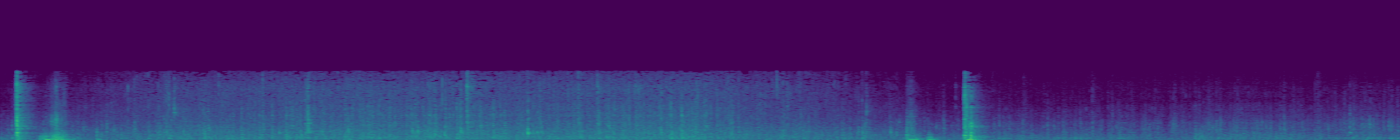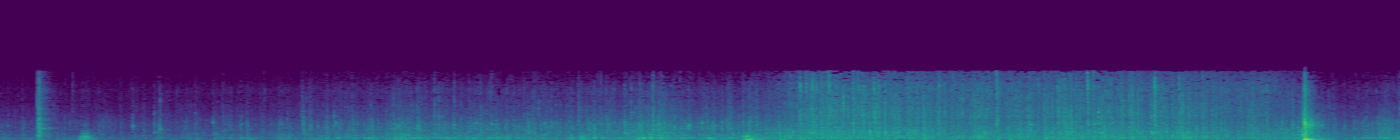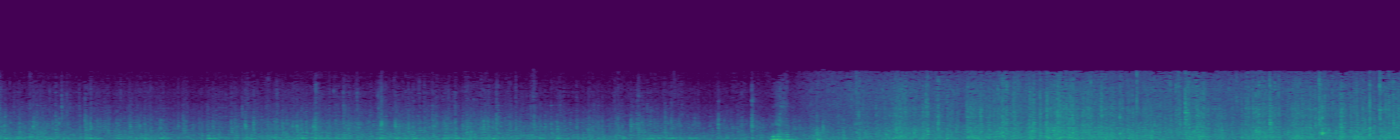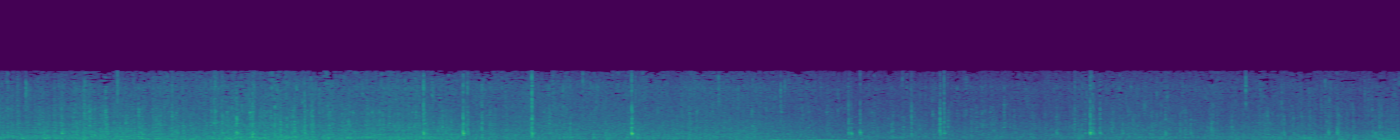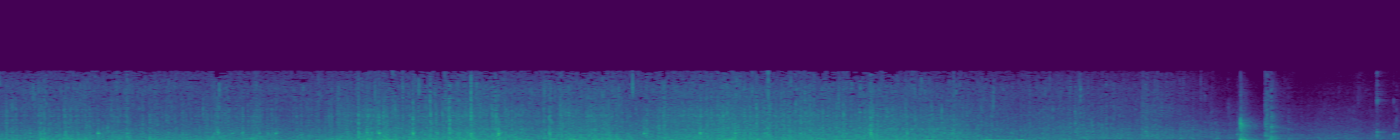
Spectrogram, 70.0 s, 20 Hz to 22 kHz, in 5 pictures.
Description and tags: rain on the window open close
Opening and closing window during a rainfall in a flat.
Recorded with Zoom H4n through Rode stereo videomic pro.
close, house, household, indoor, open, rain, weather, window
